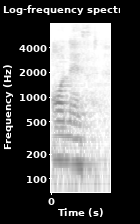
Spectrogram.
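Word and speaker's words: honest: ईमानदार की इंग्लिश क्या होती है? ऑनेस्ट. एच इसमें साइलेंट होता है.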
